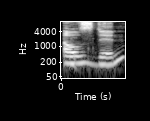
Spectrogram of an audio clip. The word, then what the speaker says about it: Elsdon: And the hardest community area to pronounce, in my opinion, Elsdon.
